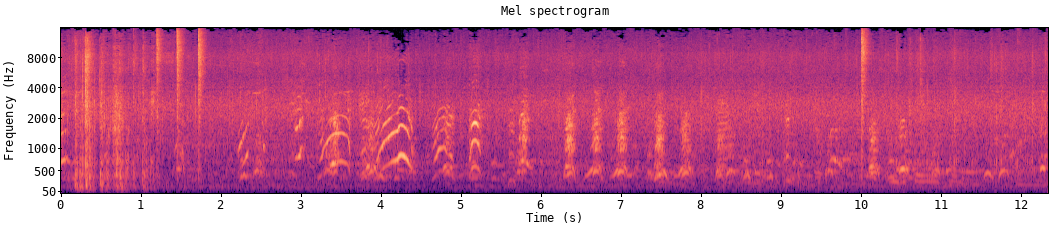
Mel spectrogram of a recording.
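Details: German Shepherd competing at a World Championship agility event, Tigerdyrest Clue named, letting out rising whiny yelps followed by a run of rhythmic barks roughly one per second, over arena voices and occasional thumps.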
